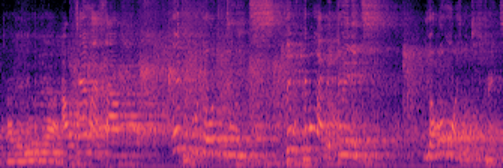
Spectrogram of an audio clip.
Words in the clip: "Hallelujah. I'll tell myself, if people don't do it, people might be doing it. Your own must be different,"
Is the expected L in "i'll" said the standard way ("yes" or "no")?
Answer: no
